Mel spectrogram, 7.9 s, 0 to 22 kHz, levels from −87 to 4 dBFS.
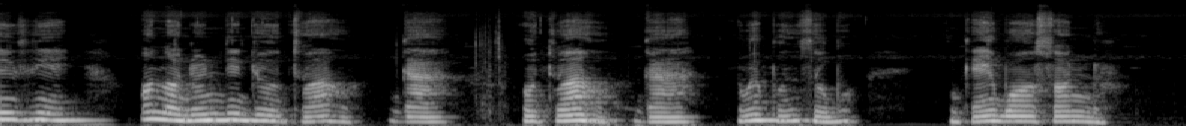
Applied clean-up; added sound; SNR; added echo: neural mask model RNNoise.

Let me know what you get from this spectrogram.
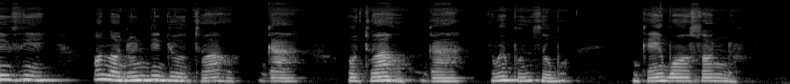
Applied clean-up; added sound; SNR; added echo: none; none; none; none.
